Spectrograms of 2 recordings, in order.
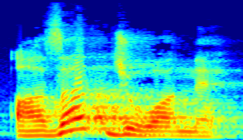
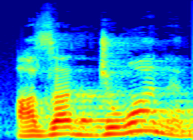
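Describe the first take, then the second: First: The stress falls on the word Azad. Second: The stress falls on the word juwane. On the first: It asks whether this particular person is the young one. "you ask whether Azad is young" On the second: It asks whether the person is young. "the stress is on Juwan young"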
